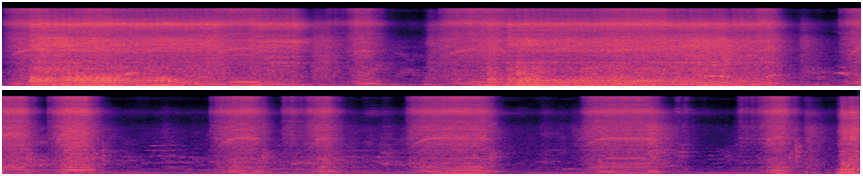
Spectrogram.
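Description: A sewing machine whirs in bursts close by.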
